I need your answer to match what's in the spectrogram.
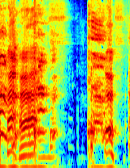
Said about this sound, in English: Oh my God, yo. I turned my mic around and coughed so hard. Oh my God.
